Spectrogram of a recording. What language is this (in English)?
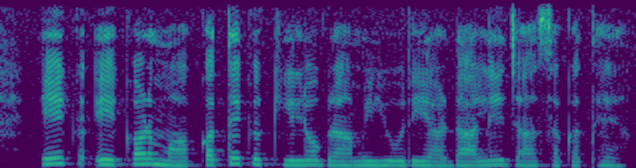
Chhattisgarhi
